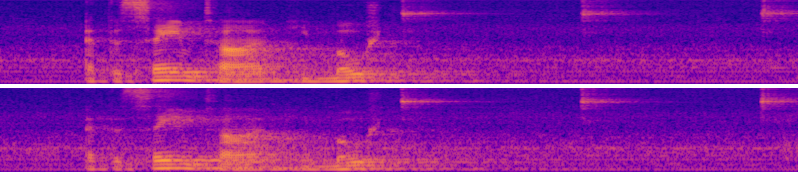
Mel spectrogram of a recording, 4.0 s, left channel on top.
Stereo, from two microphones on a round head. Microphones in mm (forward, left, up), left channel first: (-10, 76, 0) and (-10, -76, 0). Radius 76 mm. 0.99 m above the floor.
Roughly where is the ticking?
Right.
